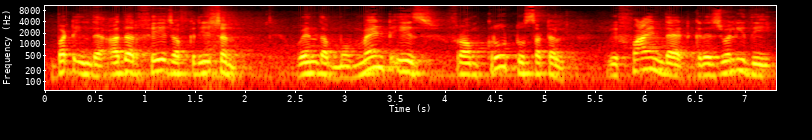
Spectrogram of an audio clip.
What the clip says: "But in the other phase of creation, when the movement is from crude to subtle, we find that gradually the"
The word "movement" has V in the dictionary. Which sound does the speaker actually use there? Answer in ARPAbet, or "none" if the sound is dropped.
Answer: none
